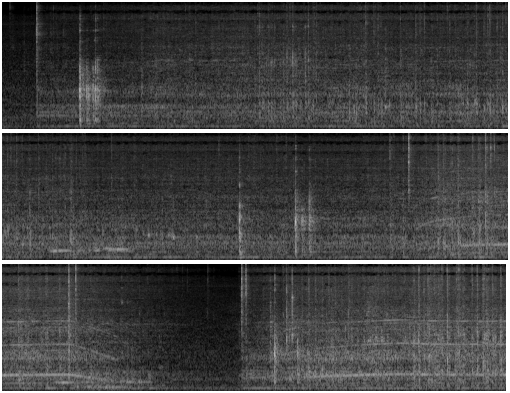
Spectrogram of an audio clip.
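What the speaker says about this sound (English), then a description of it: "If you have an electric beater, you can use an electric beater." An electric beater whirs steadily as it mixes eggs into marble cake batter, with occasional knocks and clinks against the bowl throughout.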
